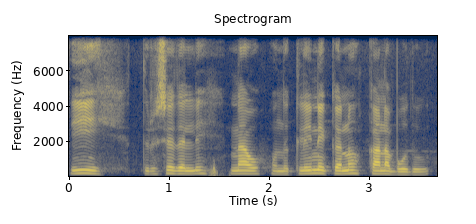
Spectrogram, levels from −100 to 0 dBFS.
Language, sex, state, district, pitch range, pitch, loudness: Kannada, male, Karnataka, Koppal, 155-175 Hz, 165 Hz, -19 LUFS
